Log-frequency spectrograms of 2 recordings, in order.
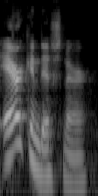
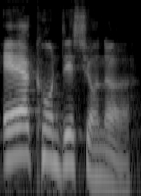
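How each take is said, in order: First: It is said in a plain English accent. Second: It is said in a Japanese-style accent. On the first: The speaker calls it wrong. "Don't say air conditioner" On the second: The speaker calls it right. "Say air conditioner, and that will get across"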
